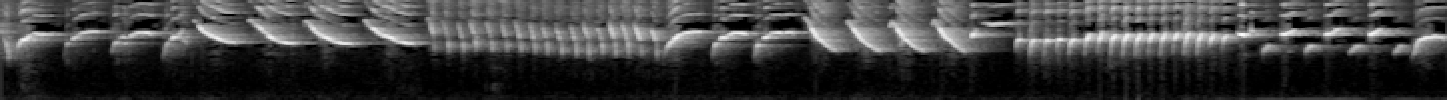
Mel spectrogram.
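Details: Young canary singing at length with tight rolls, a training song for young canaries. Rapid series of bright downslurred notes, dense buzzy trills and quick repeated chirps follow one another, about four notes per second.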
